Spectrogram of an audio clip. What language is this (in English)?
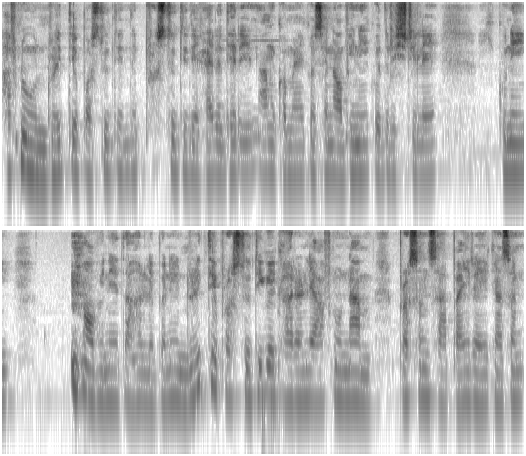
Nepali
